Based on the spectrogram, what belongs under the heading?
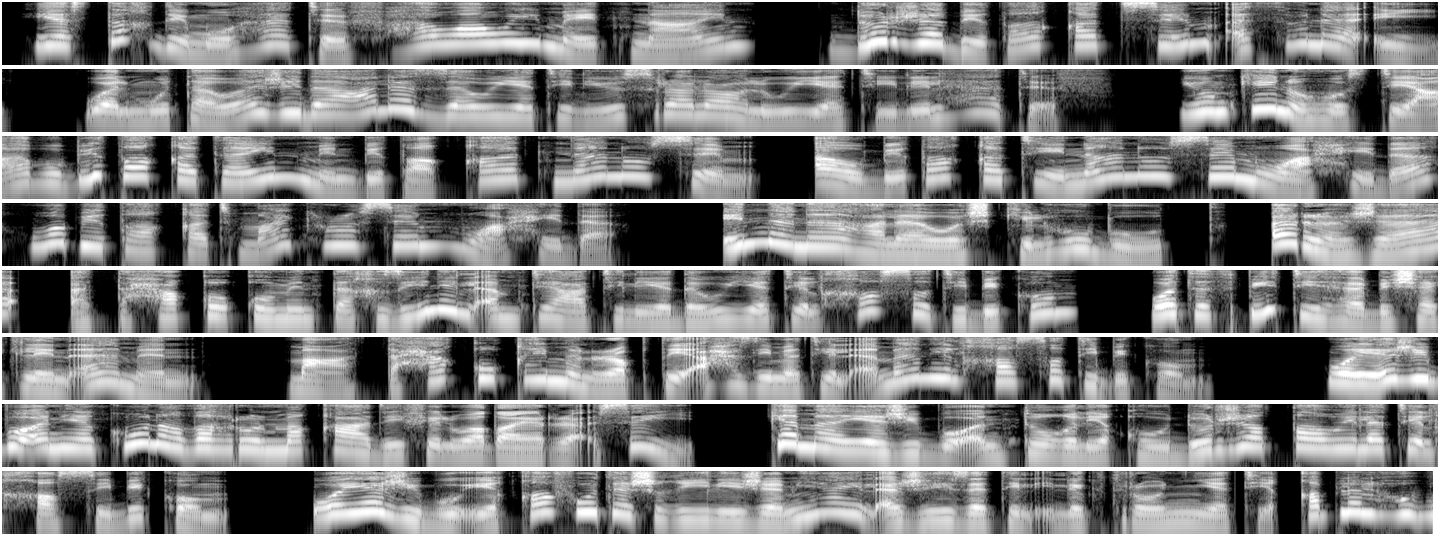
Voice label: Arapca Kadin Klasik Arapca, seslendirme; kadin sesler

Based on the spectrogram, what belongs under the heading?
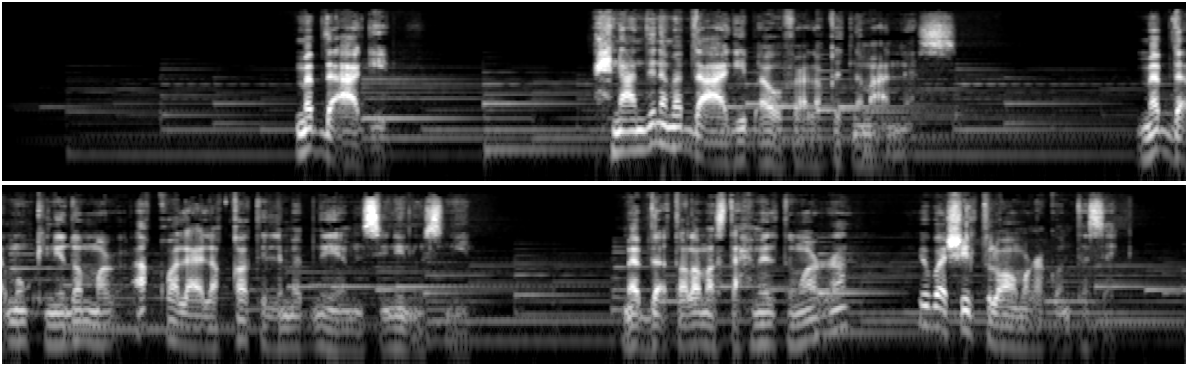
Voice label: Arapca Erkek Klasik Arapca; seslendirme; erkek sesler

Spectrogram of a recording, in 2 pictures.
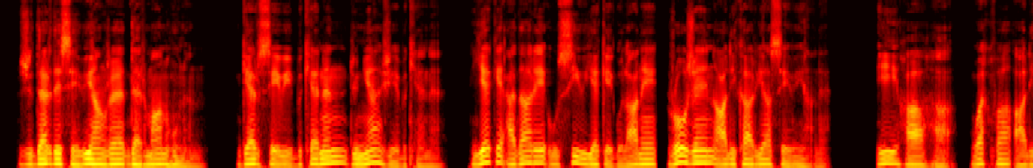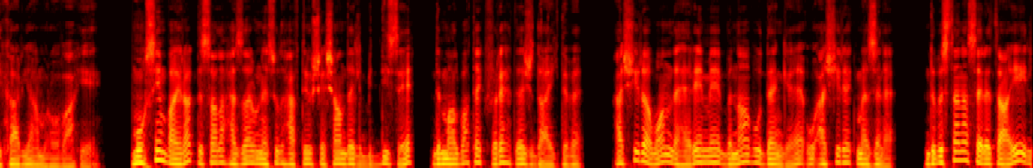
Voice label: Kurtce Erkek Kurmanci, seslendirme

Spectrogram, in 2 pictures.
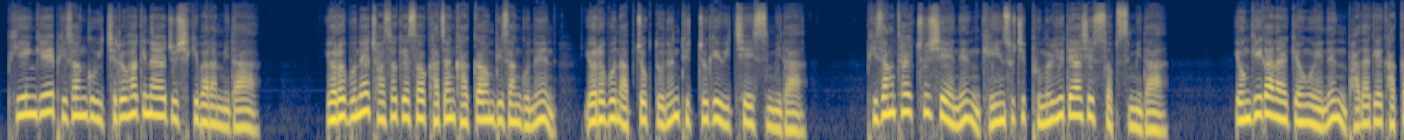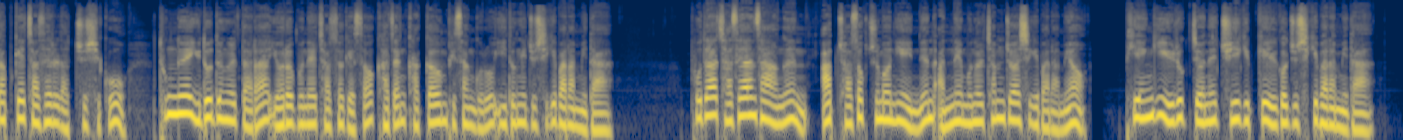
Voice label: Korece Kadin; korece seslendirme; kadin sesler

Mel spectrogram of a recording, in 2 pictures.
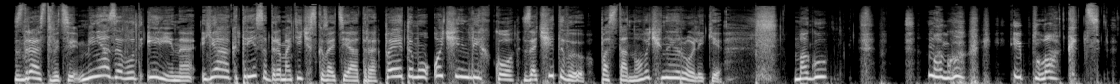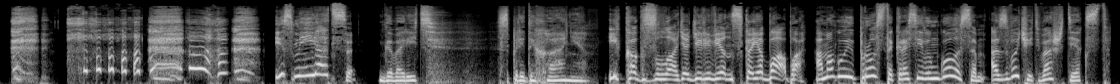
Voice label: Rusca Kadin, seslendirme; kadin sesler

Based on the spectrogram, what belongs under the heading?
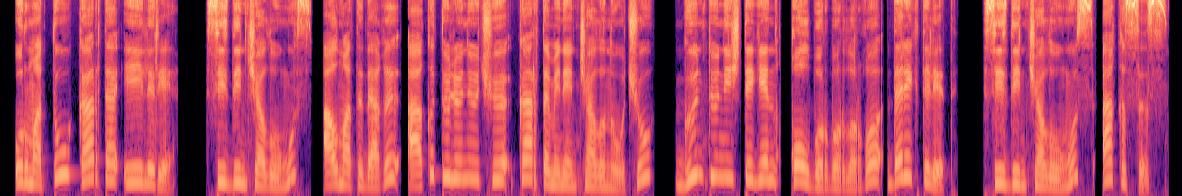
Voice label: Kirgizca Kadin

